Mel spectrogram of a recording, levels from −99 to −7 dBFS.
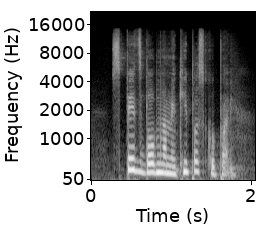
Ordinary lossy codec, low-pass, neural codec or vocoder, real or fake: none; 14.4 kHz; codec, 44.1 kHz, 2.6 kbps, DAC; fake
